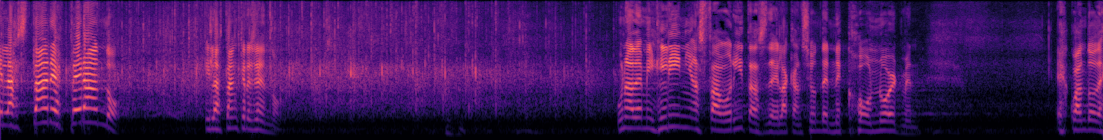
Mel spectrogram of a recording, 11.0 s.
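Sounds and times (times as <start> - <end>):
audience applause: 0.0 - 6.6
speech: 0.1 - 1.4, 2.0 - 3.0, 6.2 - 9.5, 10.6 - 11.0.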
